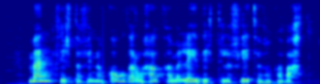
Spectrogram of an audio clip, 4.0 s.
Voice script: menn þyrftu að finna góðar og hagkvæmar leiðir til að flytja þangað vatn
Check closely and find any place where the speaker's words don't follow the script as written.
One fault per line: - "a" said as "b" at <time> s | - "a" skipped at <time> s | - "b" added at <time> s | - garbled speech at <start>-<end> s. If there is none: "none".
none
